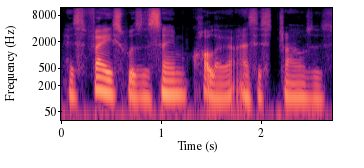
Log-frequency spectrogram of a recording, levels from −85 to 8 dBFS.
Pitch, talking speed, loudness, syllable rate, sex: 120 Hz, 200 wpm, -19 LUFS, 4.3 syllables/s, male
